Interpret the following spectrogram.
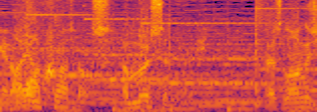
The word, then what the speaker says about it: Kratos: Also, important thing to keep in mind, in this game they pronounce it Kratos. If you come from God of War, they pronounce it Kratos over there, so and that's how you know the difference.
